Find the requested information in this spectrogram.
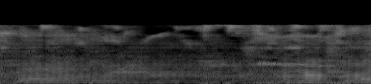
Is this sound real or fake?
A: fake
